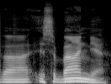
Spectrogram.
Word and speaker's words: Isebania: And we have Isebania. Now Isebania, it's ISI for the first three letters. You might see in videos it's ISE, same pronunciation.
